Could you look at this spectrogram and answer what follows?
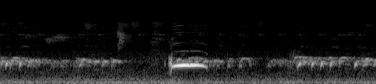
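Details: Sumbawa zebra dove singing actively: soft stuttering cooing trills broken by one loud, pure, sliding coo in the middle, then more quick trilled phrases, all over a faint low hum.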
